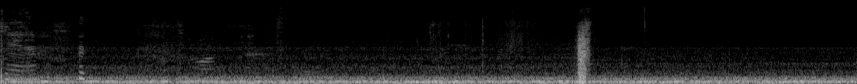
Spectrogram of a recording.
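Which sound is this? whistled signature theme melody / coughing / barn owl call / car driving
car driving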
